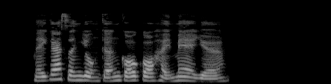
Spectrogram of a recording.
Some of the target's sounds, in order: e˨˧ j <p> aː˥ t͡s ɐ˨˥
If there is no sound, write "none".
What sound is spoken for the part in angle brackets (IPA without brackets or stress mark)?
k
